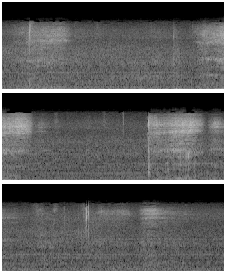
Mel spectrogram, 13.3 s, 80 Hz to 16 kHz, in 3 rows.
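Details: Sleeping adult male, apparently lying not on his side: harsh, hissing breaths at about 17 a minute, some ending in snorts, keeping another person awake for hours; snoring.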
